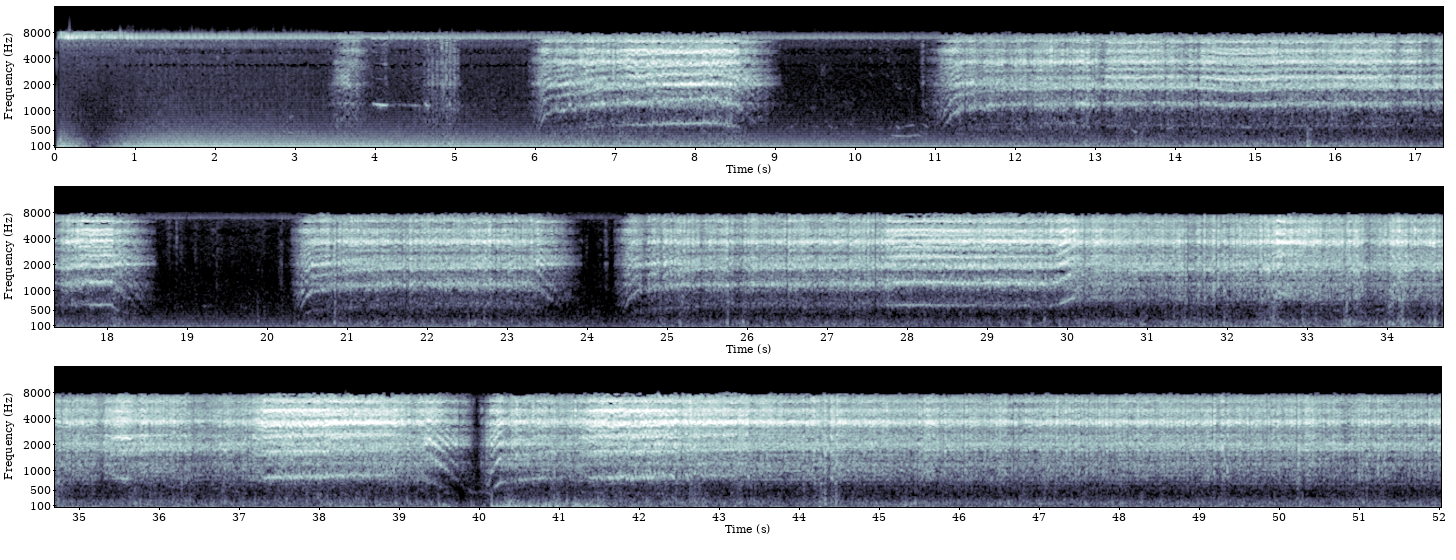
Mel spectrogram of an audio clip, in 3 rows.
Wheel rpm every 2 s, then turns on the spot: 0, 10, 20, 140, 50, 70, 160, 160, 150, 20, 120, 120, 110, 160, 170, 230, 230, 230, 220, 170, 190, 220, 230, 230, 230, 230.
none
